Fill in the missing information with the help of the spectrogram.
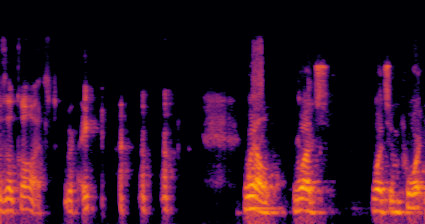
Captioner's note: laughter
